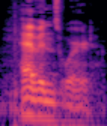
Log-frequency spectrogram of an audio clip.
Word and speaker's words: Heavensward: mughals meatlovers yeah yeah they haven't sword Hawaiian heavensward heavens work hard it's heavens ward it's it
